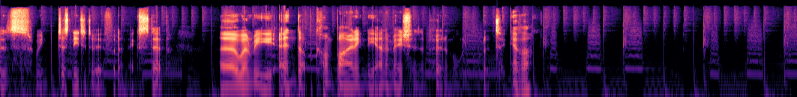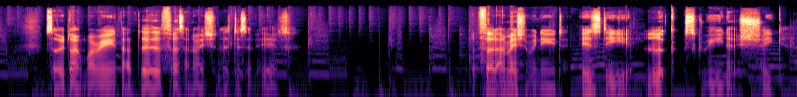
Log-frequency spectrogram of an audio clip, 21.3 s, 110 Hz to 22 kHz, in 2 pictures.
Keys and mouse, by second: 6.7 middle click, 9.6-11.1 drag, 12.8-13.4 drag, 13.5-15.3 drag.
